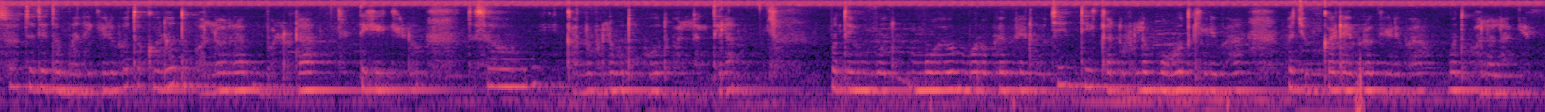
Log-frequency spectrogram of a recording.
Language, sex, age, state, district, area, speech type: Odia, female, 18-30, Odisha, Koraput, urban, spontaneous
